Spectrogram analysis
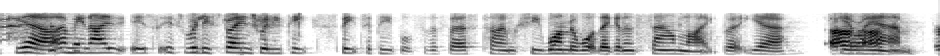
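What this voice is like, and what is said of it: British-sounding English accent. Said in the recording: “you do have a kind of an accent like the Blog Talk lady does ... apparently in the UK”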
